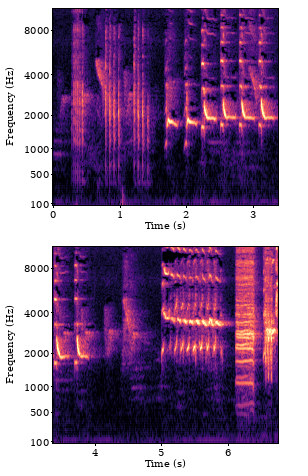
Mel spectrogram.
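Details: Common myna calling to gather the flock, with a few scratchy notes, then a rhythmic series of about eight rising whistled chirps, followed by a drawn-out buzzy, rattling phrase and a harsh squawk.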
